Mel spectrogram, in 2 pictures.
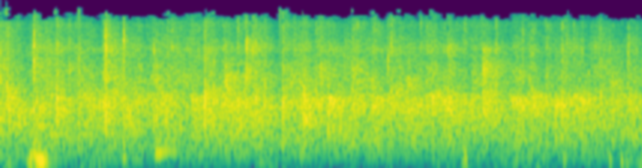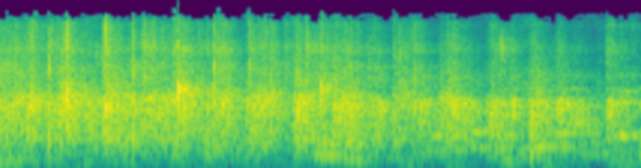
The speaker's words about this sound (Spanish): Pues si no hay ninguna pregunta ni reflexión más, mm, pues vamos a pasar a un aplauso y a...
